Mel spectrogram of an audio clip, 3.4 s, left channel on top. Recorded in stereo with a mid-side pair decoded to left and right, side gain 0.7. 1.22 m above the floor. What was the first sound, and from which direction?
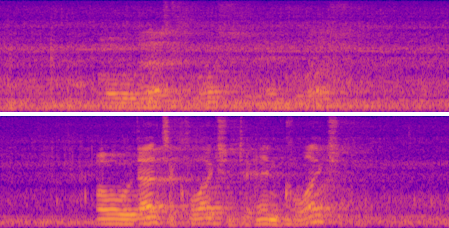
A man speaking, 65° right.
